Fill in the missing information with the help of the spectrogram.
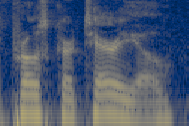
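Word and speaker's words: proskartereo (προσκαρτερέω): It's, well, the English pronunciation is proskartereo, and it's a word that shows up a few other places throughout Scripture.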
